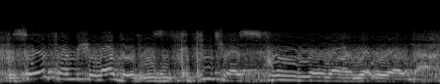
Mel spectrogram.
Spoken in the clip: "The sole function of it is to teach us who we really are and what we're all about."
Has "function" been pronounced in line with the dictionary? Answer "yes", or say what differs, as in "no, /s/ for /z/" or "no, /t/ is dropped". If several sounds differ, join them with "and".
yes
